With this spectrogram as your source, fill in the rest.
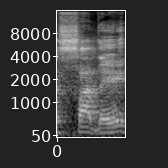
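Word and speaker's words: שדה: da época de Moshe, Shadé. No hebraico hoje pronunciado fica Sadé, que geralmente é traduzido como campo, simplesmente um campo.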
